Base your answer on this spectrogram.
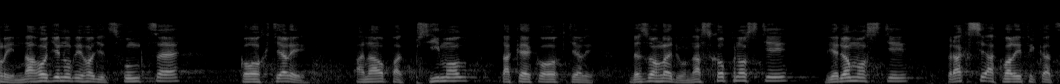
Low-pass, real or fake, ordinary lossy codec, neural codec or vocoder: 7.2 kHz; fake; AAC, 48 kbps; codec, 16 kHz, 4 kbps, FunCodec, trained on Chinese and English, 50 frames a second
